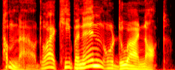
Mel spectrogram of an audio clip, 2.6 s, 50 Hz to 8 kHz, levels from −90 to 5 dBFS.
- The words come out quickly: Yes, fast, 250 wpm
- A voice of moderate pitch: Yes, medium, 145 Hz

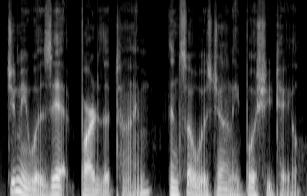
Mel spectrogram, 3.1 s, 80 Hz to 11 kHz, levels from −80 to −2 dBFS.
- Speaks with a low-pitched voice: Yes, low, 110 Hz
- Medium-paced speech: No, fast, 235 wpm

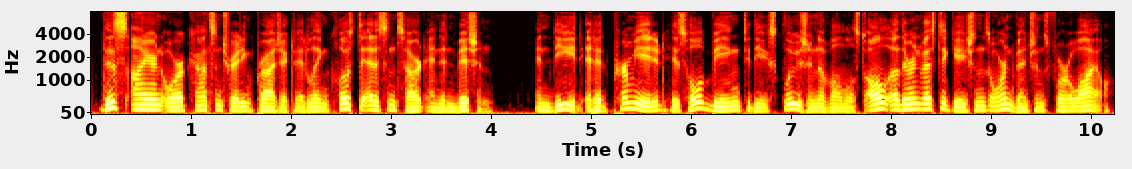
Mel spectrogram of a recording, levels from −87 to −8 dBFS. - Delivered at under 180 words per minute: No, average, 190 wpm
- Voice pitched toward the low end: Yes, low, 125 Hz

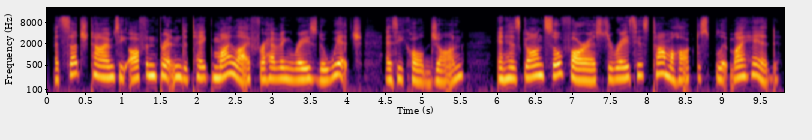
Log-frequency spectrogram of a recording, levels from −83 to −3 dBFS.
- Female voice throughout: Yes, female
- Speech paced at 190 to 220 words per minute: Yes, average, 200 wpm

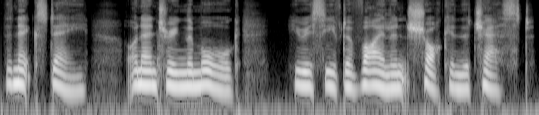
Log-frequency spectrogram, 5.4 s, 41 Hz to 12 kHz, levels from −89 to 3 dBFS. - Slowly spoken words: No, average, 165 wpm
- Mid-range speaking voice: Yes, medium, 165 Hz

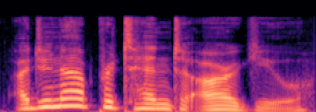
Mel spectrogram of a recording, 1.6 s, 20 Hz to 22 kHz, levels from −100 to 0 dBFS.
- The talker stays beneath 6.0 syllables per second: Yes, 5.4 syllables/s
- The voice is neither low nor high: Yes, medium, 155 Hz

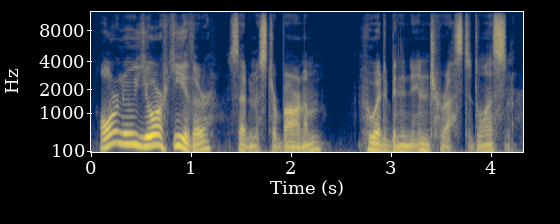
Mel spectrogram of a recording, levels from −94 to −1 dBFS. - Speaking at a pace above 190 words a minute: No, average, 180 wpm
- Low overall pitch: Yes, low, 120 Hz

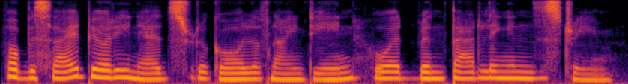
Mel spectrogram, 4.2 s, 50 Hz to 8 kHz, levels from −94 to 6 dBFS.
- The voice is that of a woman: Yes, female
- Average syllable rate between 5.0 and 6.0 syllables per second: Yes, 5.4 syllables/s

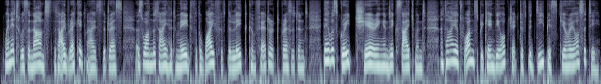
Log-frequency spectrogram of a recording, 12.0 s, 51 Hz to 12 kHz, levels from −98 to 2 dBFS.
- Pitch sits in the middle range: Yes, medium, 165 Hz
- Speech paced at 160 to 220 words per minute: Yes, average, 200 wpm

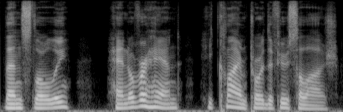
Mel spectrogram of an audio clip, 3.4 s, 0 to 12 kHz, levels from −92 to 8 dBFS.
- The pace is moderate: Yes, average, 175 wpm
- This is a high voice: No, low, 130 Hz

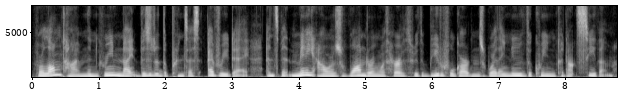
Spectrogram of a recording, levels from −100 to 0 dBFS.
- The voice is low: No, medium, 185 Hz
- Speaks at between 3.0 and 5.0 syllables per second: No, 5.3 syllables/s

